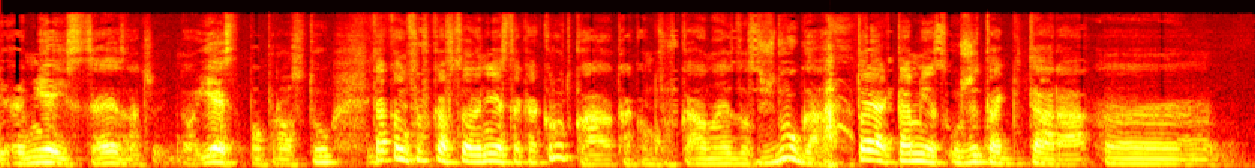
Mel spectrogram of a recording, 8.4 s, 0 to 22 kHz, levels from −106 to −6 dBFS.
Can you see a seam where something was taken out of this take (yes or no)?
yes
